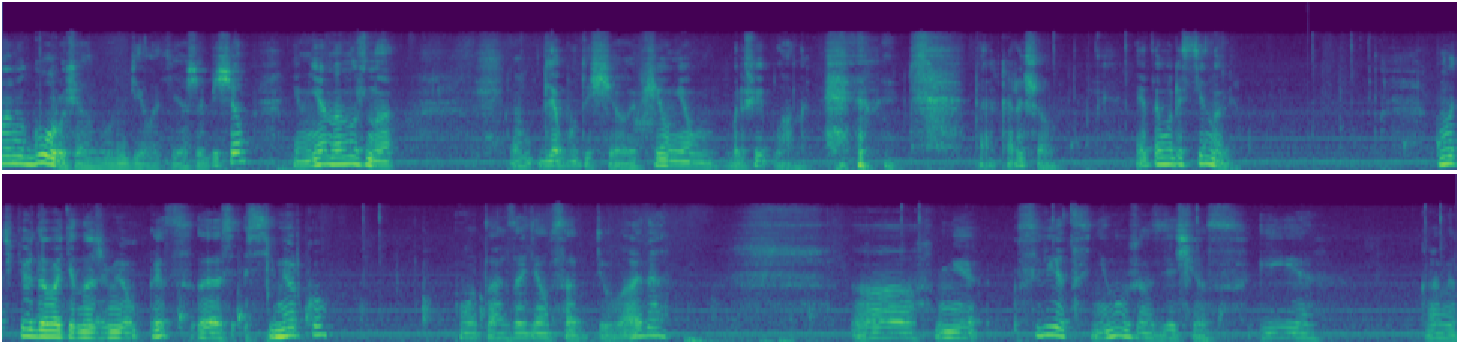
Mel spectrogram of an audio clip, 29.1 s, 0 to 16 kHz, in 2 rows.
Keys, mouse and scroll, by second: 16.9 KP_7, 17.9 click, 18.2 KP_7, 23.3 click, 24.8-27.9 right drag, 28.5 click, 28.9-29.1 right drag.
